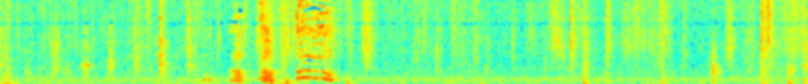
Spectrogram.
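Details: Six-week-old puppies from the Coffee litter; a brief burst of high, wavering whines and yelps near the middle, with soft clicks and shuffling noises before and after.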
